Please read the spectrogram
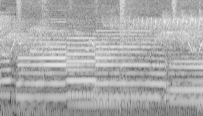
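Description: A melody of held notes on a trumpet over a sustained backing, with a bird calling over the music.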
